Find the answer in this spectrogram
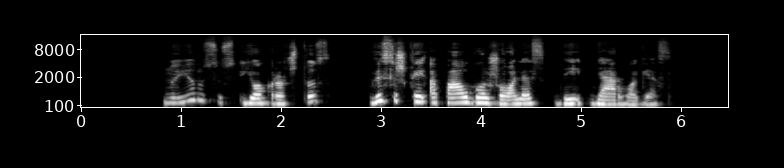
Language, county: Lithuanian, Utena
